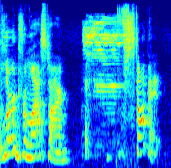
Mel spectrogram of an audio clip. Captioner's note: another super loud bell sound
